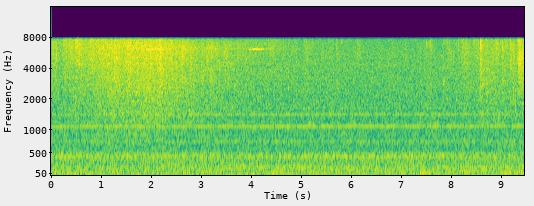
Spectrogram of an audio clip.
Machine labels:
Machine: pump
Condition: normal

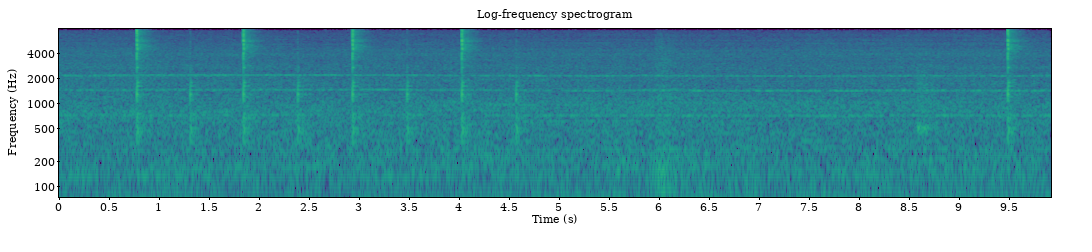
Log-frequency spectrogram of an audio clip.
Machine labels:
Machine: valve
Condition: normal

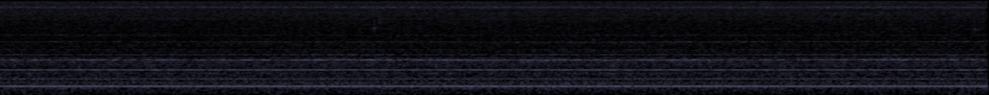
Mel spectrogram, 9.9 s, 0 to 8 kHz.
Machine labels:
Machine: pump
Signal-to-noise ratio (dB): 6 dB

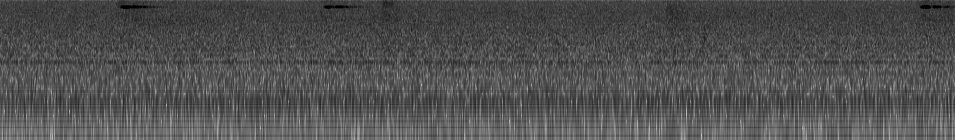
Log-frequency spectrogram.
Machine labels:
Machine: pump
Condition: normal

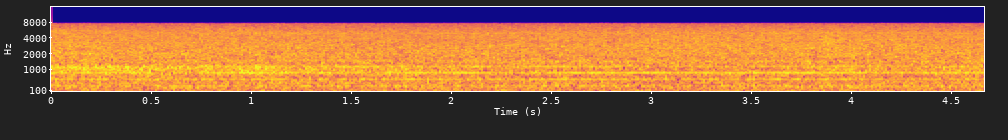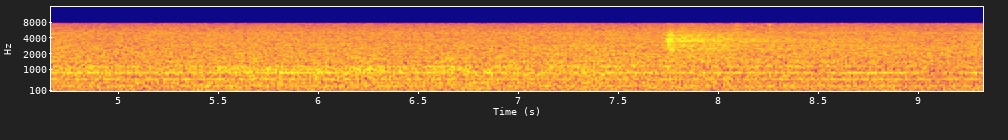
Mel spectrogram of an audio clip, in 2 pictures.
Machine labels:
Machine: fan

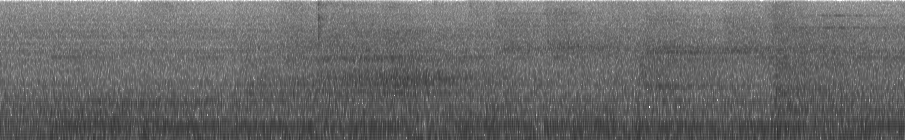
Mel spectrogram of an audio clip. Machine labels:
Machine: slide rail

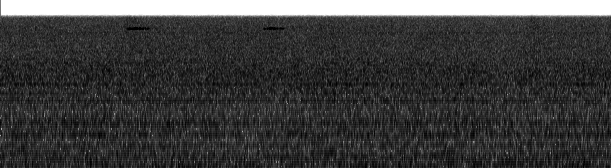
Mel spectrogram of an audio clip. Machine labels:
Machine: fan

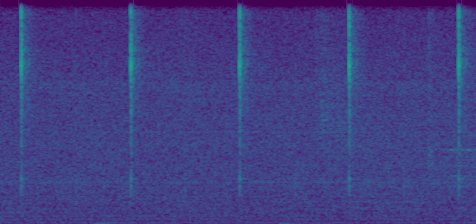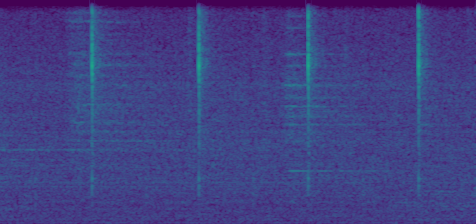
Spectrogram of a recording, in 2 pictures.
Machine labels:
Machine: valve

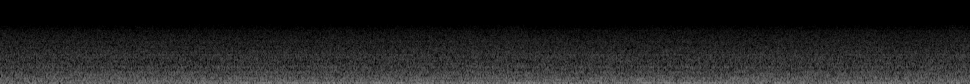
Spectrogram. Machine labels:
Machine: fan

